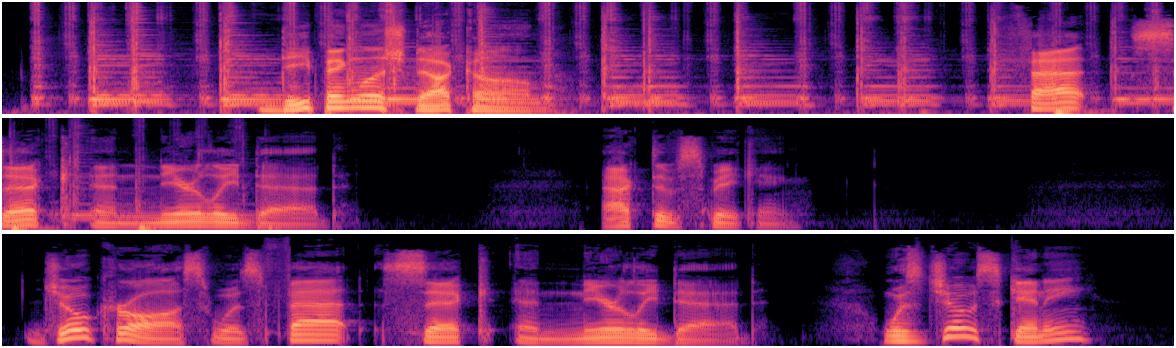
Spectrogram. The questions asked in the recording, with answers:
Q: Was Joe skinny?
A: No, he wasn't skinny. He was fat.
